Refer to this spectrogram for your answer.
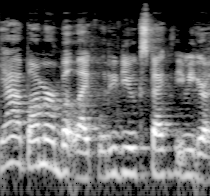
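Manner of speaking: ordinary delivery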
